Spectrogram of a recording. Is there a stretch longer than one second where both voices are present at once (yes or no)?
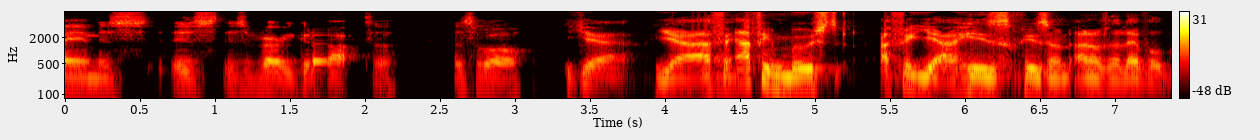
no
